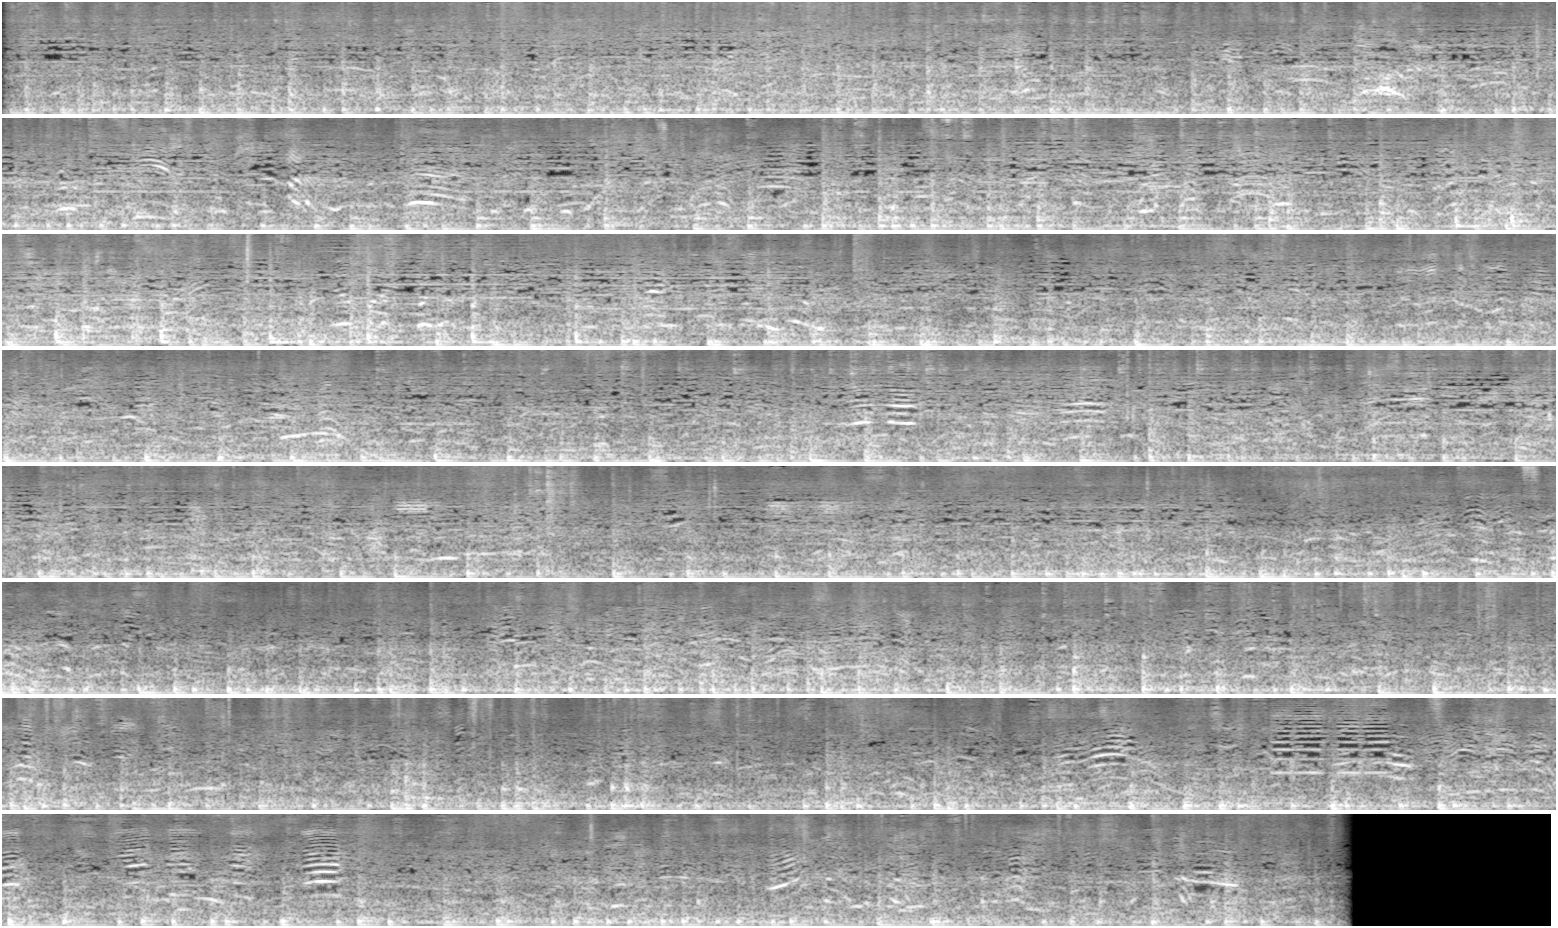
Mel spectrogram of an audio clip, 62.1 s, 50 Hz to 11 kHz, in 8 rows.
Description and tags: Marrakesh Ambient
African Music Recorded in Marrakesh. Loopable.
Recorded with a Sony PCM D50
arabic, african, loopable, marrakesh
